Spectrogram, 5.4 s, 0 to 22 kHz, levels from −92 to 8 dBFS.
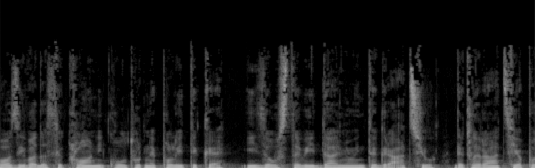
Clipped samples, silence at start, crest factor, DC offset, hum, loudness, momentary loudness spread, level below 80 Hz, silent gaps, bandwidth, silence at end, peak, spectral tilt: under 0.1%; 0 s; 14 dB; under 0.1%; none; -29 LUFS; 5 LU; -56 dBFS; none; 16 kHz; 0 s; -14 dBFS; -6 dB/octave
